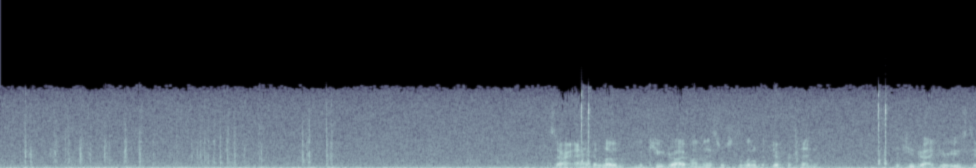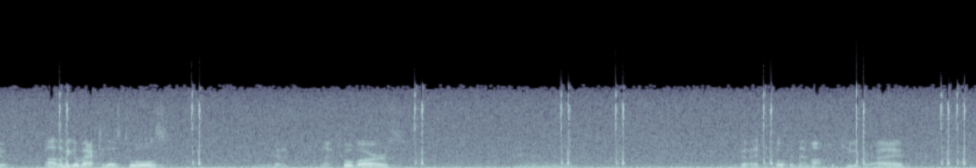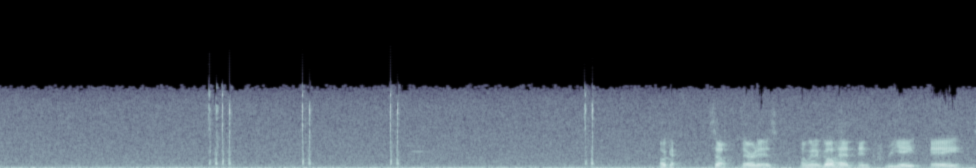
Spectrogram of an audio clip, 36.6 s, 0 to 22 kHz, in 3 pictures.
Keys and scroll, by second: 3.6 Return.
